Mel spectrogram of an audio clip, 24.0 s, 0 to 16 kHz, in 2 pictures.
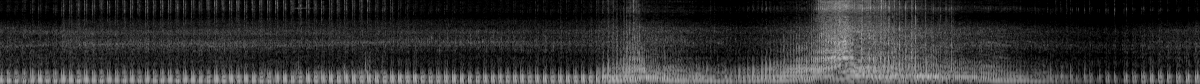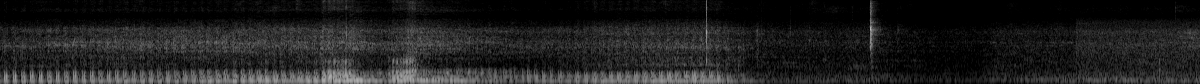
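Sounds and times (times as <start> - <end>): motorcycle engine idling and revving: 0.0 - 20.8.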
